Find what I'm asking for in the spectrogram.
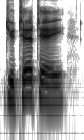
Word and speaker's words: Duterte: This new president, Rodrigo Duterte, how do you pronounce his name? Sorry. – Duterte is being described as a tough-talking, foul-mouthed imitation, if not even, perhaps not even imitation of Donald Trump.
